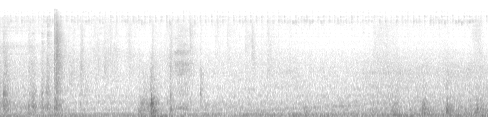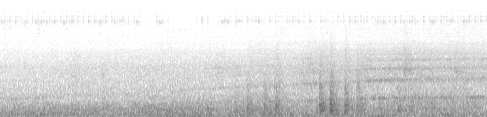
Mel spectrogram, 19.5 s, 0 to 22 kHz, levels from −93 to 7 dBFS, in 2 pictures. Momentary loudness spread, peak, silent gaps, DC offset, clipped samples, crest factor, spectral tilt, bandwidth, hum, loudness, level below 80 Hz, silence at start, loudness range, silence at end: 14 LU; -24 dBFS; none; under 0.1%; under 0.1%; 26 dB; -6.5 dB/octave; 16 kHz; none; -50 LUFS; -56 dBFS; 0 s; 13 LU; 0 s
